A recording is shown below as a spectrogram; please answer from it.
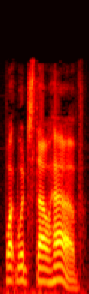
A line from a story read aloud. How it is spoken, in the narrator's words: quoth he sharply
